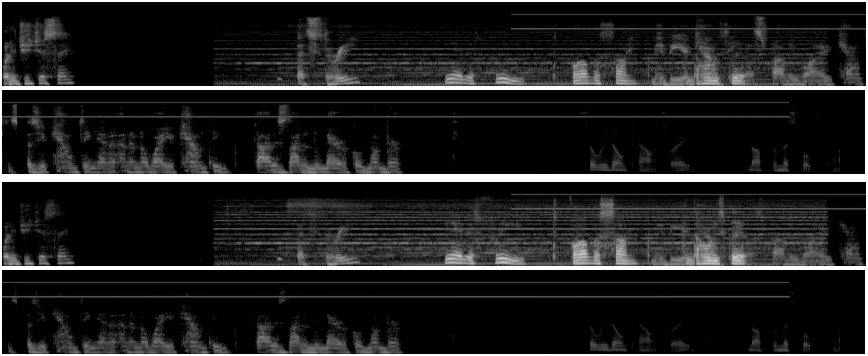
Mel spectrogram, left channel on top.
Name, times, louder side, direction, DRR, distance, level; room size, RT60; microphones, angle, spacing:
voice 1, 0.0-0.7 2.9-3.6 6.2-10.9 11.2-12.6, left 3 dB, 80° left, 2.6 m, -38 dB
sound 1, 2.1-8.3, right 6 dB, 80° right, 4.6 m, -41 dB
voice 2, 4.4-5.2 5.7-6.4 6.8-7.5, right 6 dB, 55° right, 0.3 m, -22 dB
sound 2, 5.1-16.5, right 2 dB, 10° right, 3.3 m, -40 dB
voice 3, 14.4-15.6 16.1-17.0, left 2 dB, 25° left, 7.3 m, -56 dB
head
